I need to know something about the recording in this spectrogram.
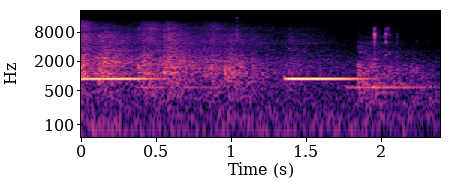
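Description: Audi A5's in-car warning chime sounding on repeat: twice, each time a clear higher tone followed by a fainter lower one, about a second and a half apart.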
